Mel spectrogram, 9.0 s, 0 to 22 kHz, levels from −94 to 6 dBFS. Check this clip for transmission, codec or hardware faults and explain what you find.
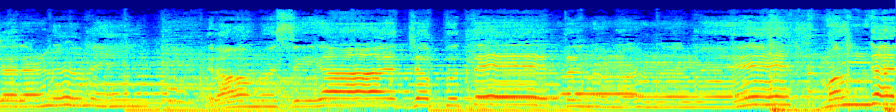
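No faults turn up anywhere in the clip.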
